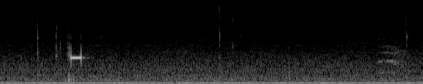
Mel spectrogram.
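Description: A single short electronic beep, like a phone keypad tone, sounds about three-quarters of a second in, with a few faint clicks just before it. A steady low hum runs underneath.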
